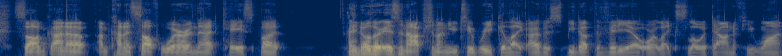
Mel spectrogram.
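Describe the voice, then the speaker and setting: A man's medium-pitched voice at a very fast pace. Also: ordinary pitch variation. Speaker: affiliate marketing YouTuber. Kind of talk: tutorial. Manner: casual with many fillers.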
